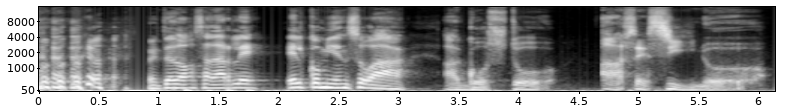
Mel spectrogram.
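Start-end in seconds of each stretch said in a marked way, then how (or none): 3.4-6.1 dramatic title drop. Acted.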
